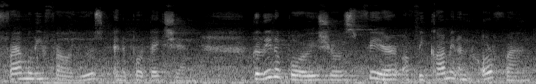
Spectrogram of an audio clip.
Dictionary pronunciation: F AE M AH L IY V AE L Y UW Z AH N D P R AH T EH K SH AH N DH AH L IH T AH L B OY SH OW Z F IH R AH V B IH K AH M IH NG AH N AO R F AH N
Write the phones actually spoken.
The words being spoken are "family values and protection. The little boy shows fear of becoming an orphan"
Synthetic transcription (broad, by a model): F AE M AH L IY F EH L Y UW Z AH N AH P R AH T EH K SH AH N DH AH L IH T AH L B OY SH OW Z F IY R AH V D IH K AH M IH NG AH N AO R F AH N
